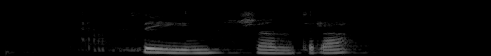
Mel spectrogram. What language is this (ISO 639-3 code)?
isl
